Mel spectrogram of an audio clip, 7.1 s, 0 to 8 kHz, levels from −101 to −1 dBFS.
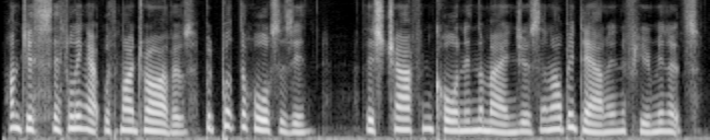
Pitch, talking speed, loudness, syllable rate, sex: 210 Hz, 230 wpm, -17 LUFS, 5.4 syllables/s, female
